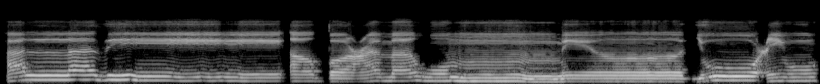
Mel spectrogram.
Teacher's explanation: Itu gunahnya tipis. Gunah yang ada di ikhfa itu tipis. Persiapan ketika kita membaca gunah, persiapan ingin mengucapkan huruf jim.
